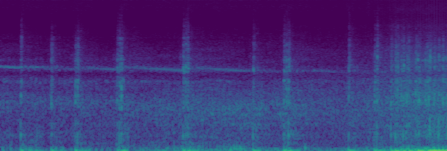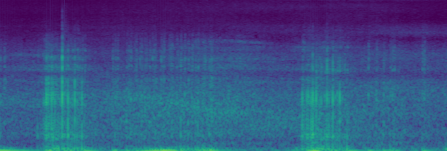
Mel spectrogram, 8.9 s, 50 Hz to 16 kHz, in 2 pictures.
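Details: Diesel big rig that was smoking badly, idling about 10 minutes with occasional revs: uneven idle with slow, irregular low knocking and deep rumble swelling on revs; it then drove off slowly with no power, cause not pinned down.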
